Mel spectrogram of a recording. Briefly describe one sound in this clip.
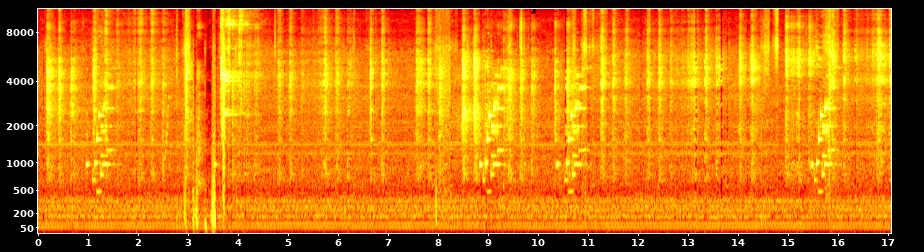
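Short bright chimes from a video game sound as menus change.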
